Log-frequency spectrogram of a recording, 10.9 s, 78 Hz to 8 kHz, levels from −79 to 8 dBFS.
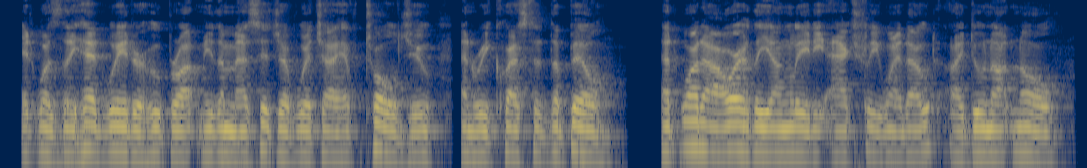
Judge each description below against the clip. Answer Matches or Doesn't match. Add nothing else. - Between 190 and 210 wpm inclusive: Doesn't match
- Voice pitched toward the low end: Matches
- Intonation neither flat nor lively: Doesn't match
